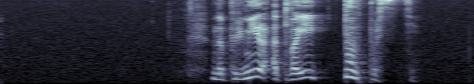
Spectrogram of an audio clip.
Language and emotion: Russian, angry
